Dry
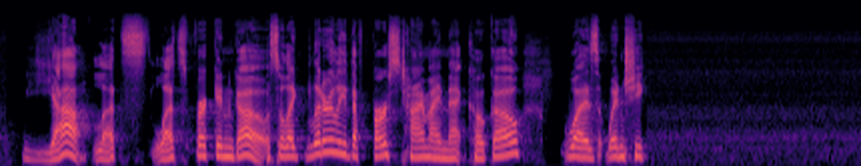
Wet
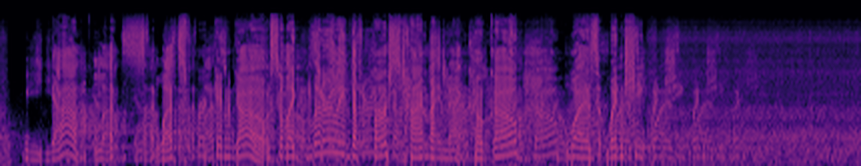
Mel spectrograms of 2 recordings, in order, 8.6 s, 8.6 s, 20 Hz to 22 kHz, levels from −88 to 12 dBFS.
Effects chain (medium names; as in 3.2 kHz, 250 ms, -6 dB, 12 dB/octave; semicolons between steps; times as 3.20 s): treble shelf 2.6 kHz -4 dB; de-hum 391.9 Hz, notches 3; transient shaper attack +2 dB, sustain +6 dB; level held to a coarse grid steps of 13 dB; 0.41–2.51 s: tremolo saw up 1.3 Hz, depth 95%; feedback delay 408 ms, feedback 42%, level -19 dB; spectrum-flattening compressor 4:1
